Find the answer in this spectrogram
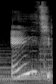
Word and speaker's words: eight: Tie it's like my eight is pronounced like night is that right is that correct no that's wrong or that's not right that's not correct it's pronounced like wait how do you spell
